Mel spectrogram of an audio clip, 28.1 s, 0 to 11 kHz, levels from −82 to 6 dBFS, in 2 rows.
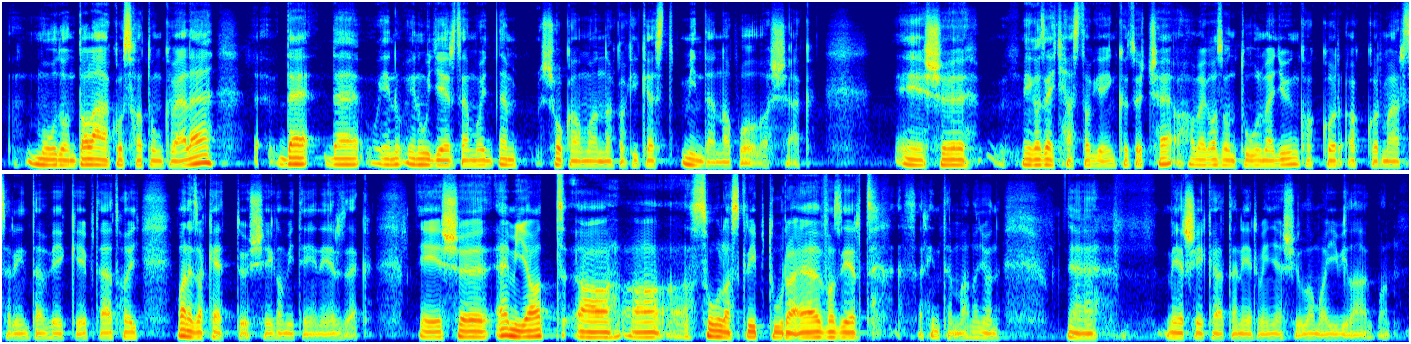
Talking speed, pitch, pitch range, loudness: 130 wpm, 105 Hz, 95-115 Hz, -18 LUFS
